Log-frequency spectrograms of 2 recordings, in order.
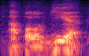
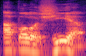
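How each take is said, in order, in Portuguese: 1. Ela é pronunciada do jeito que os gregos falam. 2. Ela é pronunciada do jeito português comum.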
